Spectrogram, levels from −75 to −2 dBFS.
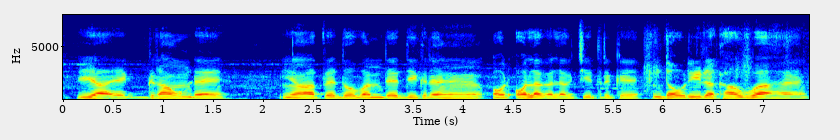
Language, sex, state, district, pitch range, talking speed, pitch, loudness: Hindi, male, Bihar, Jamui, 130-140 Hz, 155 wpm, 135 Hz, -20 LUFS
